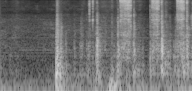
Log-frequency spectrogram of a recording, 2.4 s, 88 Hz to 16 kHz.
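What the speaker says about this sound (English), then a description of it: "I really do like this little stubby ratchet." A small stubby ratchet wrench clicks in short bursts while tightening a fitting during a horn upgrade on a Toyota RAV4, with close, uneven ratcheting and a few rubbing scrapes.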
